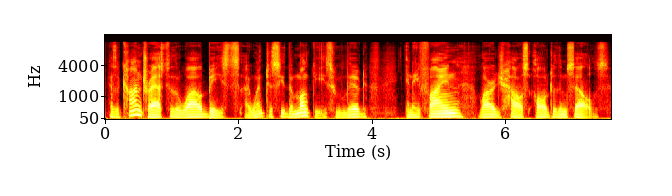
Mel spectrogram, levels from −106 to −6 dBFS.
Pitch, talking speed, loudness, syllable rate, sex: 110 Hz, 180 wpm, -18 LUFS, 4.5 syllables/s, male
